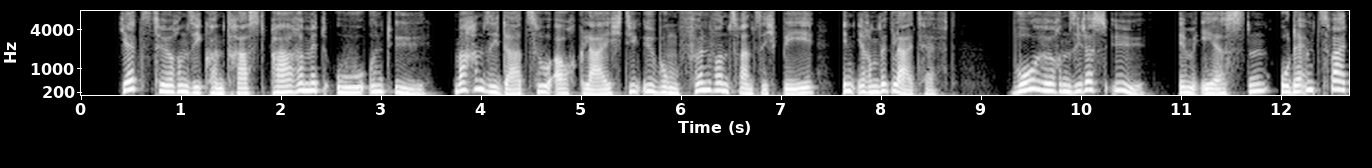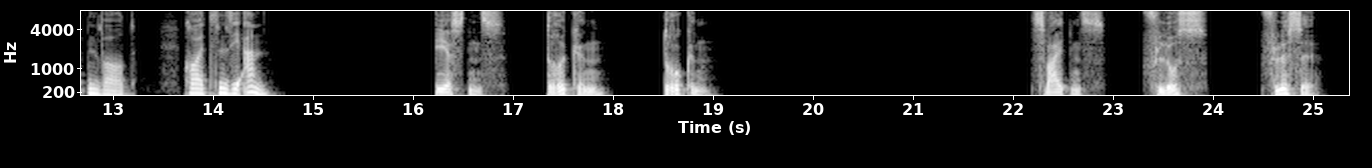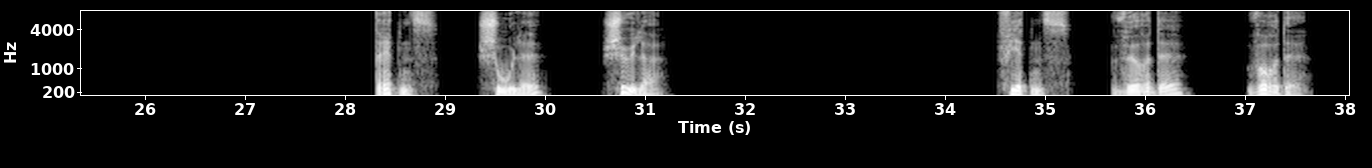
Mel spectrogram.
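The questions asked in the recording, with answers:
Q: Erstens, drücken, drucken.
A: im ersten Wort: drücken

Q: Zweitens, Fluss, Flüsse.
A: im zweiten Wort: Flüsse

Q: Drittens, Schule, Schüler.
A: im zweiten Wort: Schüler

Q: Viertens, Würde, Wurde.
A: im ersten Wort: Würde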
